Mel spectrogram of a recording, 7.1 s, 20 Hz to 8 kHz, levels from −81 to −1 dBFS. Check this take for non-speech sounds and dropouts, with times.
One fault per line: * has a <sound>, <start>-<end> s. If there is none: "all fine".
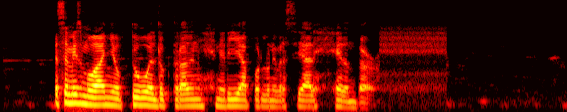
all fine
